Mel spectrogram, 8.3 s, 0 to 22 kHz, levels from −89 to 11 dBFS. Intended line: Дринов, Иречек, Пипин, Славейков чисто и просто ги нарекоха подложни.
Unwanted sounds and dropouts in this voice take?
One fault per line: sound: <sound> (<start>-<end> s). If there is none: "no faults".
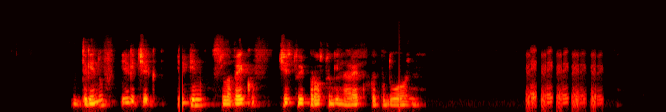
sound: dropout (2.2-2.3 s)
sound: laugh (6.6-7.6 s)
